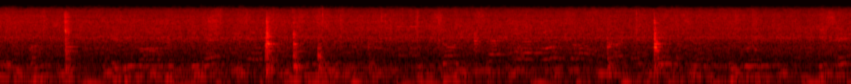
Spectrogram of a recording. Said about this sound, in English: And then add your onions. Stir this around a little bit.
